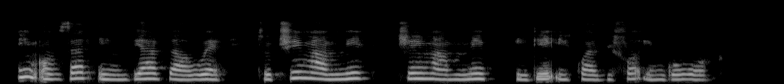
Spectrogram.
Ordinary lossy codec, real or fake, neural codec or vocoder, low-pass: none; fake; codec, 16 kHz, 4 kbps, FreqCodec, smaller model; none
